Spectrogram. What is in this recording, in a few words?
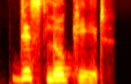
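"dislocate", Indian English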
